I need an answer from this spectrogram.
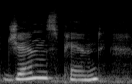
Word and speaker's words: Jenspind: It's spelled Jenspind, but it's pronounced Jenspind.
